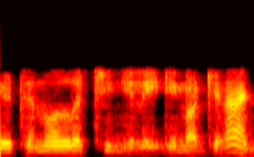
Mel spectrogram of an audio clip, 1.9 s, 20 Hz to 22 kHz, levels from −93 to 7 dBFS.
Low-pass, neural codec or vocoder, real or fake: 3.6 kHz; codec, 16 kHz, 1 kbps, X-Codec, WavLM features, trained on Multilingual LibriSpeech; fake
